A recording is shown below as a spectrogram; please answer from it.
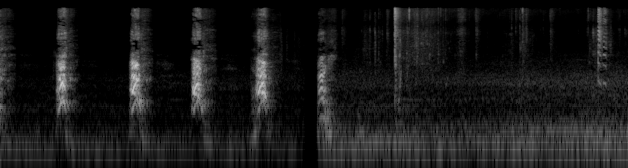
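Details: German Shepherd barking while playing with water: five sharp, loud barks spaced under a second apart, then quieter splashing and rustling fill the rest.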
